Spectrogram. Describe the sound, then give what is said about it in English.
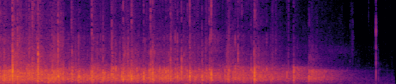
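A church audience applauds to welcome a pastor with dense, steady clapping from many hands. The applause holds for about four seconds, then thins and fades away, with one last lone clap near the end. “Anyway, it's a privilege to have you, Pastor Joseph. Let's put our hands together. Welcome him.”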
